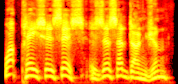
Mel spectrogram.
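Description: A man's voice: high-pitched, expressive, moderate pace, fairly bright tone, no echo, clean studio sound, voice pushed up, full character voice. A man voicing a wary, wounded woman knight who speaks in curt, blunt demands.

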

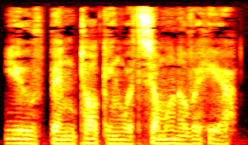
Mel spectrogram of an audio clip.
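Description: A man voicing an older man in authority for an audiobook, soft and measured, accusing with cold menace. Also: low-pitched, level tone, slightly rough, no room sound, clean studio sound, voice pushed down. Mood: cold, suspicious. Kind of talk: audiobook character dialogue.

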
